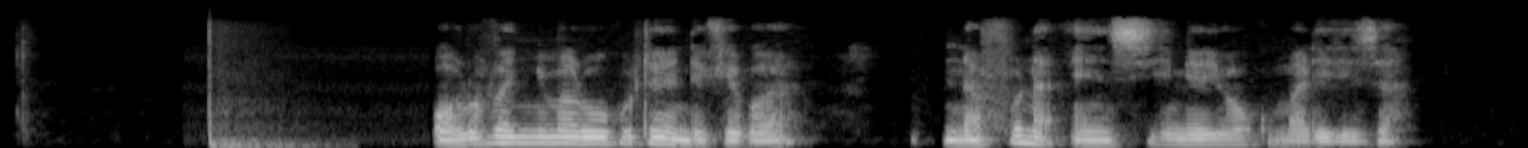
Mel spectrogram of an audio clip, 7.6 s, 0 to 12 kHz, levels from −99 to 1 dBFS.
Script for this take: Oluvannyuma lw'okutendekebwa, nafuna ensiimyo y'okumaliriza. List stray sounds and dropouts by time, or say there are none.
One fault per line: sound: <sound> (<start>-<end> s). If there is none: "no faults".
sound: thud (1.0-1.8 s)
